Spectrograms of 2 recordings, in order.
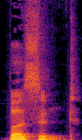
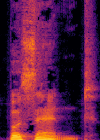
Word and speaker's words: परसेंट: बहुत लोग भारत में इस शब्द को गलत बोलते हैं, जैसे परसेंट। आइए जानते हैं इसकी सही प्रोनाउंसिएशन। इसकी सही प्रोनाउंसिएशन है परसेंट। परसेंट।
